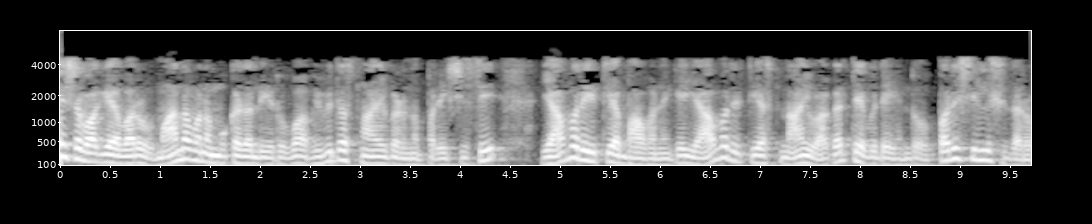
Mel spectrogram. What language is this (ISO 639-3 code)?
kan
